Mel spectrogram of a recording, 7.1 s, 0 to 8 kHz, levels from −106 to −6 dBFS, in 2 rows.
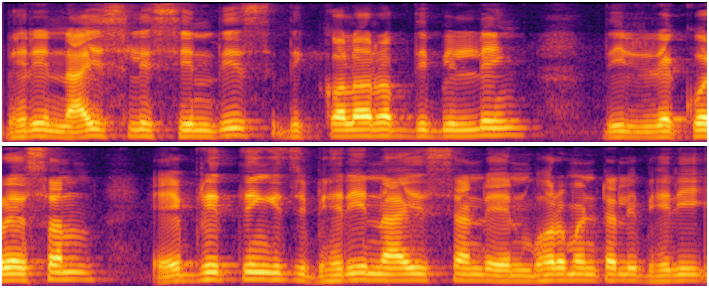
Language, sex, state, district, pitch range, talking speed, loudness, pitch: English, male, Odisha, Malkangiri, 125-140 Hz, 160 wpm, -17 LUFS, 135 Hz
